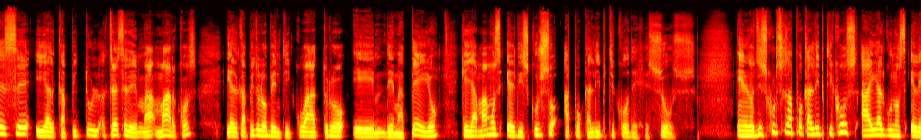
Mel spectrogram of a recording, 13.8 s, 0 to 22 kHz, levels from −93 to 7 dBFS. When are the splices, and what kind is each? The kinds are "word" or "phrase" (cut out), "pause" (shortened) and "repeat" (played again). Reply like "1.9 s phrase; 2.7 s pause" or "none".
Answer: none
